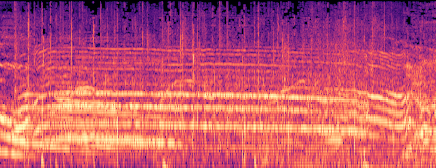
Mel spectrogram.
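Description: Loud, sustained cheering and squealing from a group on a radio show, greeting the announcement of a new album, high excited voices layered over a steady wash of clapping that continues for several seconds without a break.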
